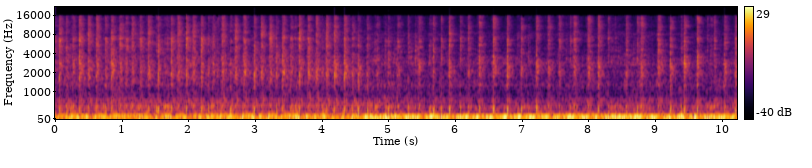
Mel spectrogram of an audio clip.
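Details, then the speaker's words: Standard Yamaha RX King two-stroke, cold first start with choke pulled: rapid crisp even popping with a few light revs; normal cold running, not a real fault, choke provided by factory for this. "kalau pertama kali dparis ditarik joknya Nah kalau kayak gini disebutnya masalah bukan bukan ini bukan bukan suatu masalah berat ya temen-temen"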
